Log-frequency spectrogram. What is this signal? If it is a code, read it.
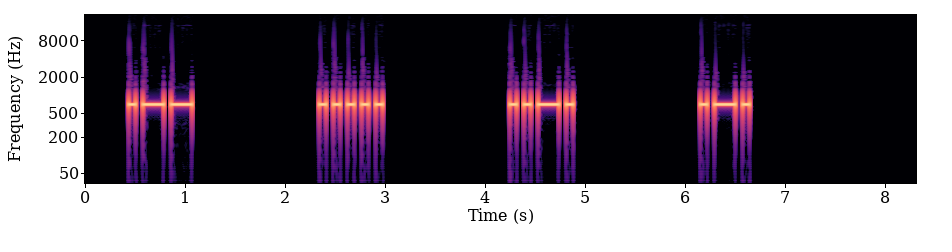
Morse code, heard as a keyed tone, about 17 wpm, spaced as for 6 wpm, 700 Hz. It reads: W5FR
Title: USA Call Signs - 6x Character Spacing - 17wpm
